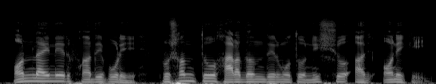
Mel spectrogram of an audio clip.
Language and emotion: Bengali, neutral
